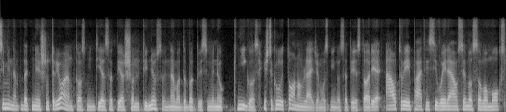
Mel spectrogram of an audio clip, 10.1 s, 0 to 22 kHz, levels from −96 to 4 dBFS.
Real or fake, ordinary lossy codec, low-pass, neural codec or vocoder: fake; Opus, 32 kbps; 10.8 kHz; codec, 24 kHz, 0.9 kbps, WavTokenizer, large speech release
